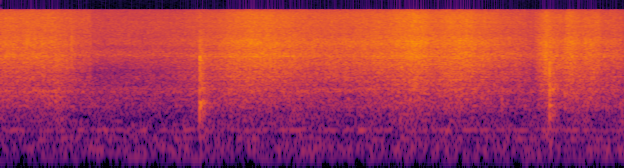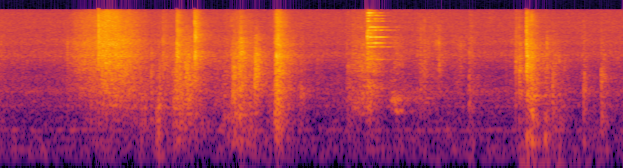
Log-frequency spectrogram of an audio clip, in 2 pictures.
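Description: Dry rolled oats pouring from a plastic bag into a glass blender jug, a steady grainy rustling hiss. About halfway through it gives way to a run of sharp clicks and knocks as the bag and jug are handled.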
